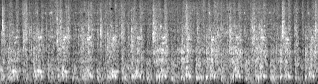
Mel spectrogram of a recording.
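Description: Old single-cylinder stationary diesel engine with a large flywheel, running steadily with an even, clattering chug.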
